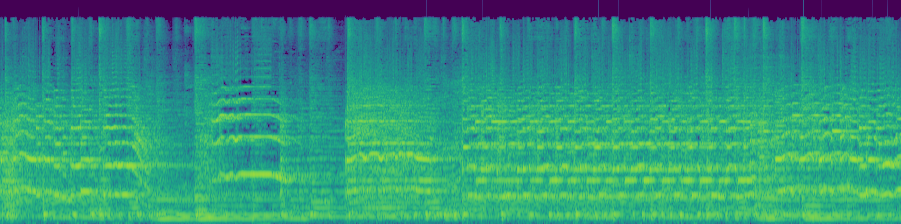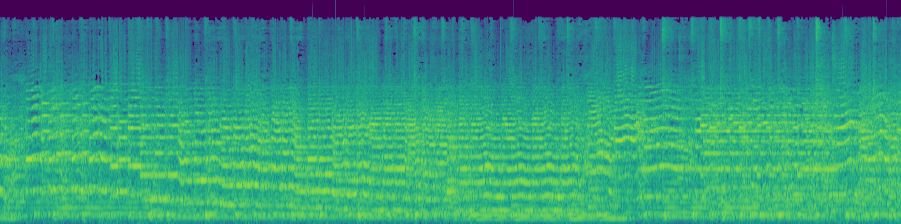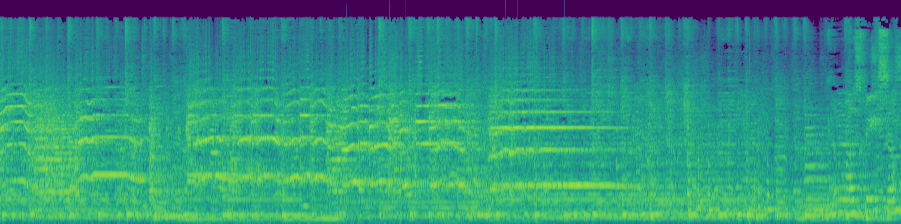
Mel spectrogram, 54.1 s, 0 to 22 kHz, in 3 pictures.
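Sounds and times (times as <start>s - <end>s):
acoustic guitar strumming chords: 0.0s - 54.0s
electric guitar lead line: 0.0s - 54.0s.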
